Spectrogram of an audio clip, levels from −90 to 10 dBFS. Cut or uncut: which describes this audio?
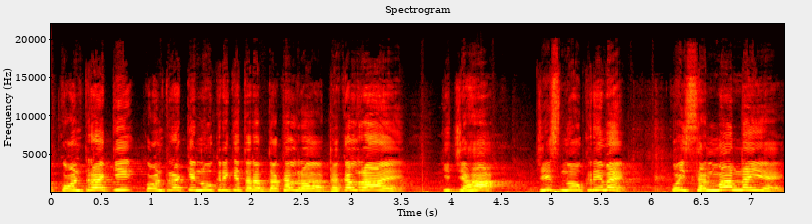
uncut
